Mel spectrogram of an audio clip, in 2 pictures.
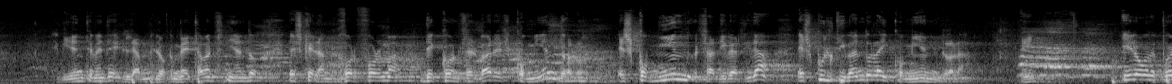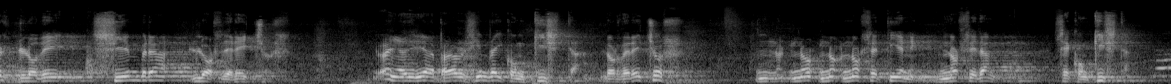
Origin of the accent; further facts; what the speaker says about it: Spain; moved away as an adult; also born or lived in United States; por una serie de razones también políticas, me fui de España y hice otro doctorado en genética en Estados Unidos.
